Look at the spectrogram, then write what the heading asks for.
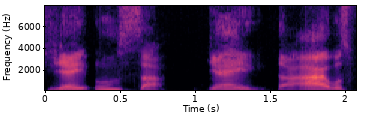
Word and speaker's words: Yeshua: So, but the I was around there was yay usa and it's pronounced yay usa.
